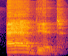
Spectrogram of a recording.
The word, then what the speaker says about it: added: Se a palavra original terminar com a letra D ou T, por exemplo, start or add, acrescentamos o ed e, neste caso, nós precisamos pronunciar o I do ed, que vai ficar o som de id.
